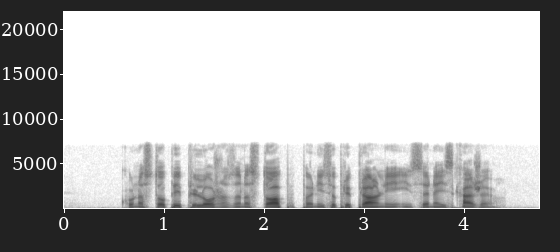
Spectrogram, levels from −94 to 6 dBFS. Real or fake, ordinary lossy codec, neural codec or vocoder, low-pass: real; none; none; 7.2 kHz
